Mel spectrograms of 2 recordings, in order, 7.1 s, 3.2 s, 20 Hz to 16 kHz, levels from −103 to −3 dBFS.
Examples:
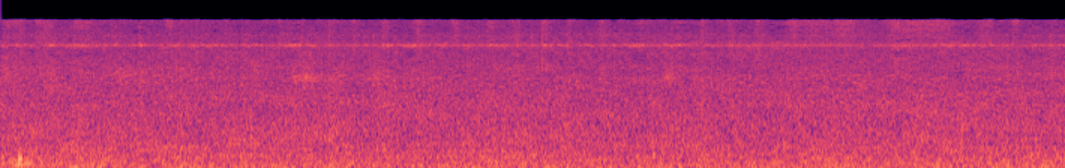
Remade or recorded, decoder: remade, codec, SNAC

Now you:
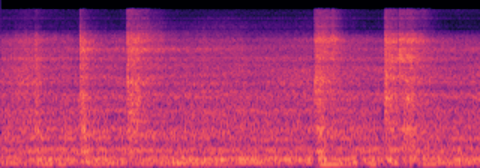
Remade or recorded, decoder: remade, autoencoder, DAC-VAE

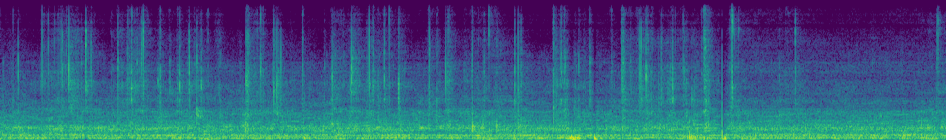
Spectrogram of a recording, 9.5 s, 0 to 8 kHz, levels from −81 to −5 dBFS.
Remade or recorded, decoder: remade, codec, SNAC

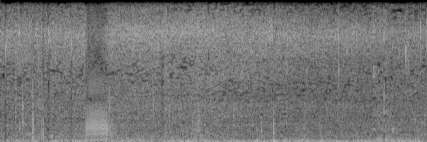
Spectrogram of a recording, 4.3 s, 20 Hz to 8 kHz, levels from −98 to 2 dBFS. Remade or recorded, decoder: recorded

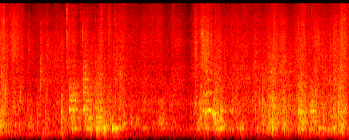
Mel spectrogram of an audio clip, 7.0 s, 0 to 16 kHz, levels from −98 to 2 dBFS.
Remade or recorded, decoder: recorded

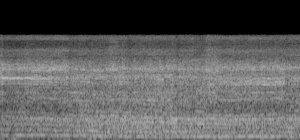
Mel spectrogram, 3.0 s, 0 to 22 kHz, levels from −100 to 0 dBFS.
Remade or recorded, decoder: remade, vocoder, BigVGAN v2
